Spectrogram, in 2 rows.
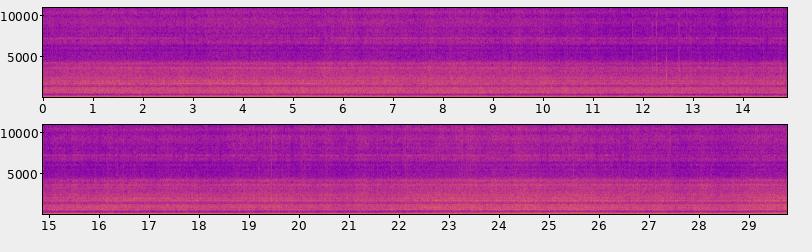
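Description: Kymco Citycom S 300i scooter's single-cylinder engine running steadily at cruising speed on the open road, a constant low hum under an even rush of wind and road noise.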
